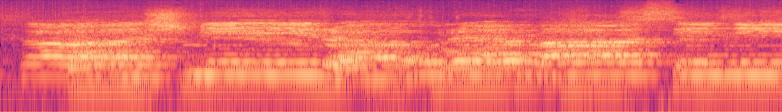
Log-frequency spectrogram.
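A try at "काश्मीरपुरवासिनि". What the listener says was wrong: Yeah, there is no tea break between Kashmira and Puravasini.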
